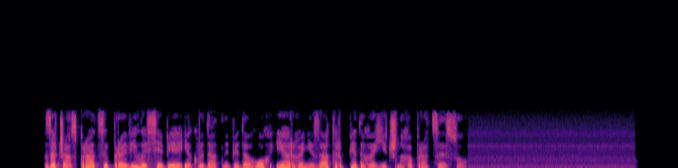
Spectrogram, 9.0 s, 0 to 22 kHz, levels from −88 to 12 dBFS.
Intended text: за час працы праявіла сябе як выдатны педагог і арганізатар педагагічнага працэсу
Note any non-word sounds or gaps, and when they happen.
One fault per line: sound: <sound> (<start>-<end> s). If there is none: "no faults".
no faults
